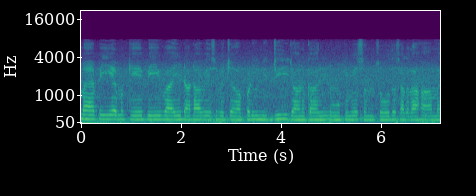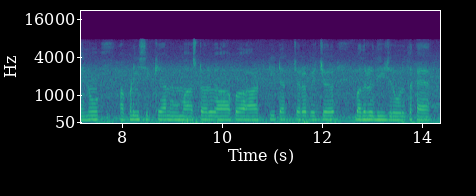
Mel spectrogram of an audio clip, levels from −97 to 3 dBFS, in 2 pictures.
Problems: constant background noise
